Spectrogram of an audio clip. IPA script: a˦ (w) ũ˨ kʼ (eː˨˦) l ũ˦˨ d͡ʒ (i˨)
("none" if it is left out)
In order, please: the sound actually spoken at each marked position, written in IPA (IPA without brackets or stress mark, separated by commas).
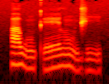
w, eː˨˦, i˨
